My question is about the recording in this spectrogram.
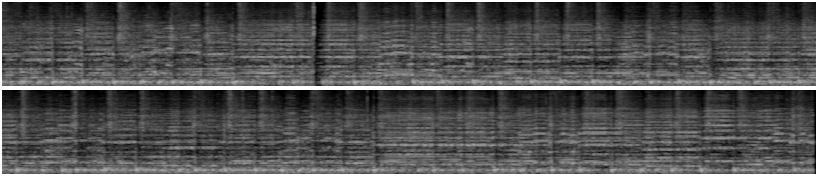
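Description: A group of Portuguese concertinas (diatonic button accordions) playing a traditional folk tune together, with sustained chords over a steady beat.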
